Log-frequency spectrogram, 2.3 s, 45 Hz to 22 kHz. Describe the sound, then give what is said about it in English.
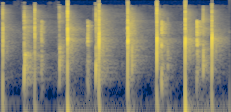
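A small group claps their hands in a quick, uneven flurry of sharp, crisp claps that overlap slightly, lasting a couple of seconds with no voices. “The Disney Family Sing-Alongs, the number 7 seed, is taking the best Disney thing of 2020, and as we do at the end of every episode, we're gonna clap it out.”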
